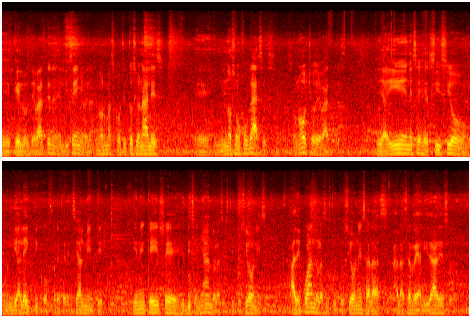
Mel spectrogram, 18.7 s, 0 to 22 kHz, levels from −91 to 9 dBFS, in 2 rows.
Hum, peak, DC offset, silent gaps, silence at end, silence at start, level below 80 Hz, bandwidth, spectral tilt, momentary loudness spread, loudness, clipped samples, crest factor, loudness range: none; -6 dBFS; under 0.1%; none; 0 s; 0 s; -44 dBFS; 17.5 kHz; -5 dB/octave; 12 LU; -26 LUFS; under 0.1%; 20 dB; 3 LU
